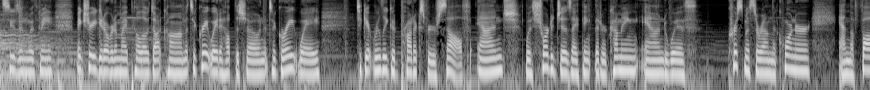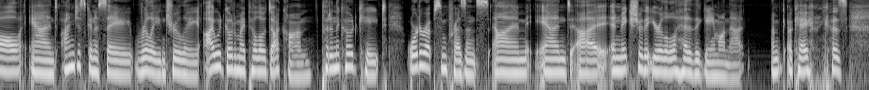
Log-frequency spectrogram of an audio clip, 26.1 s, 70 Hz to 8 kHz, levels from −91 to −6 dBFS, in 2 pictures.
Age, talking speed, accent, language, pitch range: 40-59, 205 wpm, American, English, 170-200 Hz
